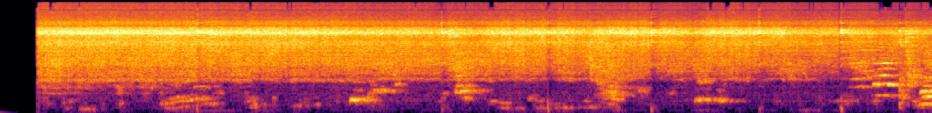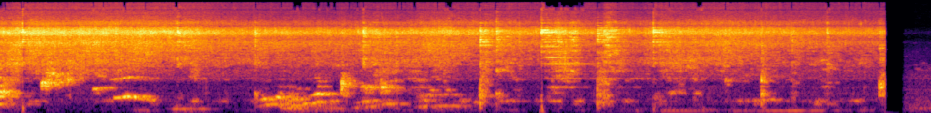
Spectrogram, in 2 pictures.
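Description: Spices mixed in a pan with turmeric, a little sugar, salt and water, stirred with a steady sizzle and hiss and intermittent scraping, while faint voices talk in the background.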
